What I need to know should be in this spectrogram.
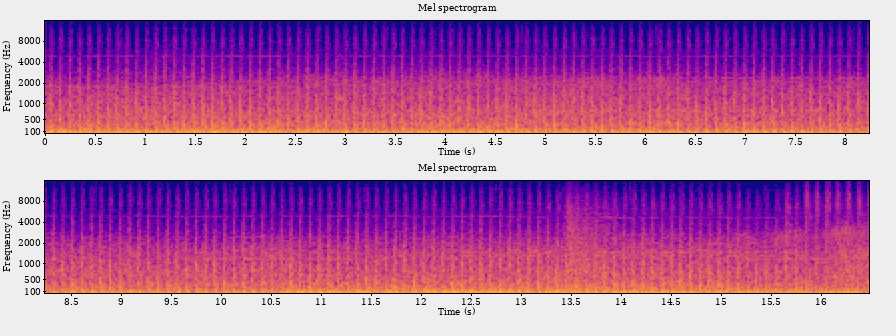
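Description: An aircraft engine drones loudly and steadily.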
